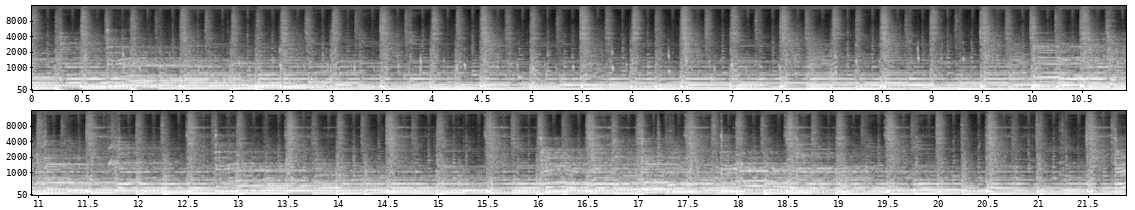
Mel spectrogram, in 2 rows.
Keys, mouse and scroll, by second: 17.5 ctrl+scroll, 18.6-21.8 drag.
